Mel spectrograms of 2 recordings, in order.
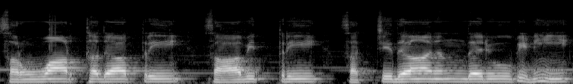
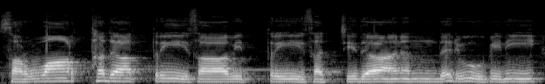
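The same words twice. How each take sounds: First: The words are separated by pauses. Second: The words run together without pauses. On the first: "എന്നിങ്ങനെ നിർത്തി നിർത്തി ചൊല്ലണോ" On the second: "എന്നിങ്ങനെ ഒന്നിച്ച് ചൊല്ലിയാൽ മതിയോ"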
